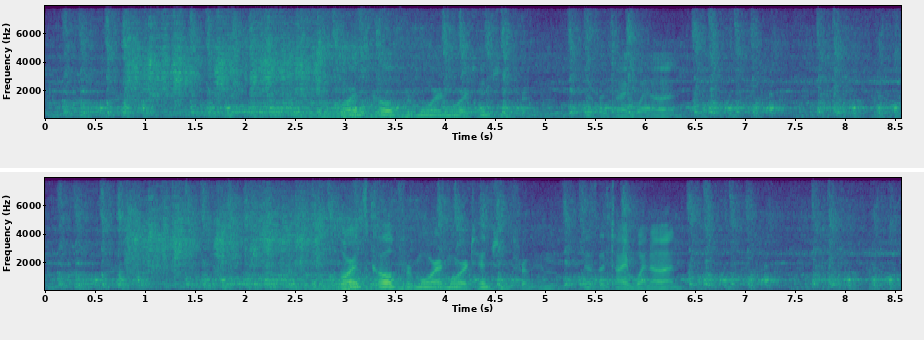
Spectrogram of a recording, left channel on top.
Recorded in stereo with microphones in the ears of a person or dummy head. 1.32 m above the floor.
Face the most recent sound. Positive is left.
turn(degrees=-55)  # may be behind; listen again after turning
